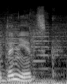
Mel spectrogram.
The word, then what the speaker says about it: Donetsk: Maria é da cidade de Donetsk, que eu devo ter pronunciado errado. – Não, você pronunciou muito certo, Donetsk.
